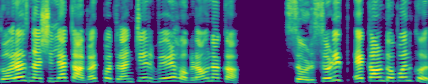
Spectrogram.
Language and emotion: Goan Konkani, angry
